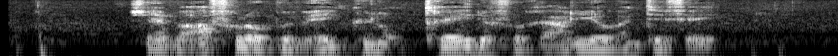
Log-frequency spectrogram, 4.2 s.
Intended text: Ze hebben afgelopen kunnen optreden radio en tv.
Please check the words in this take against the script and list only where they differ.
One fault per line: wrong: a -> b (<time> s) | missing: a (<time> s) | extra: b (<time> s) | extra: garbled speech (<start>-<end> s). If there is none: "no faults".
extra: week (1.5 s)
extra: voor (2.5 s)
